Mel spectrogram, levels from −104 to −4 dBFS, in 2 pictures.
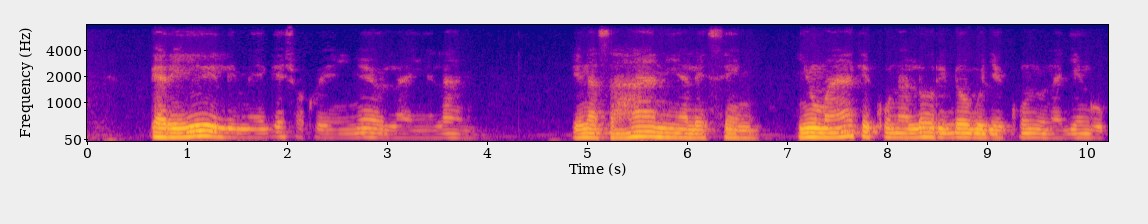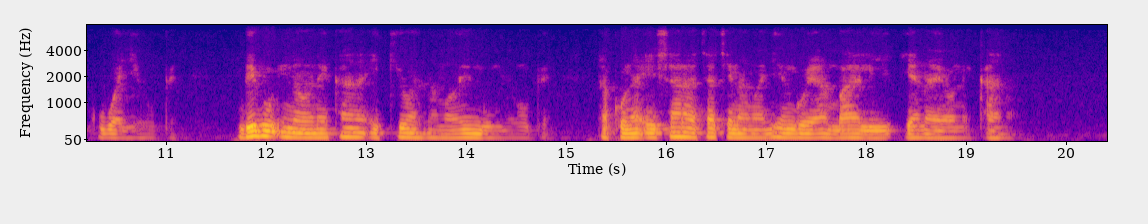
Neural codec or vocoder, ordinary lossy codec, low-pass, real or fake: none; Opus, 24 kbps; 7.2 kHz; real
